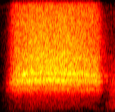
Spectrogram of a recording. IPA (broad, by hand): ʃ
